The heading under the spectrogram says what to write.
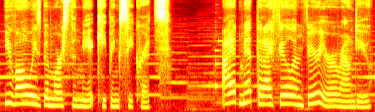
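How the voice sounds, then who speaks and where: An actress voicing a composed, earnest young businesswoman in a video game, speaking in a calm, measured, sincere way. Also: mid-range voice, close to an everyday voice.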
